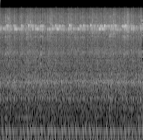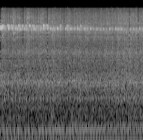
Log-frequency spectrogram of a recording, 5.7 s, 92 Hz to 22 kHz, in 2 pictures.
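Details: 1967 VW Beetle 1500cc, warmed up after carburetor refitted with a new base gasket: a steady, even chuffing idle with no misses or stumbles, sitting just a touch high. Normal healthy idle.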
